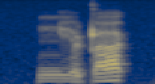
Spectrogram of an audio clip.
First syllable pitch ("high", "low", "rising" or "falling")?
low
